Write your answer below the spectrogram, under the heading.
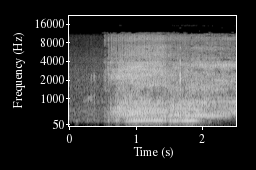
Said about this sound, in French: Et eh ben voilà, avec ce bruit de voiture, euh, c'est ainsi qu'on peut clôturer cette room.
